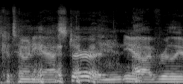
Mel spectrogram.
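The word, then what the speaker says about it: Cotoneaster: Cotton Easter. Yeah. Yeah. Now I know it's pronounced katoni aster.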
